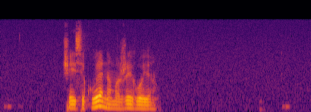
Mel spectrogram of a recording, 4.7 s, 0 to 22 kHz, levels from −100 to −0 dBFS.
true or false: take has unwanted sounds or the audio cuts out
false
